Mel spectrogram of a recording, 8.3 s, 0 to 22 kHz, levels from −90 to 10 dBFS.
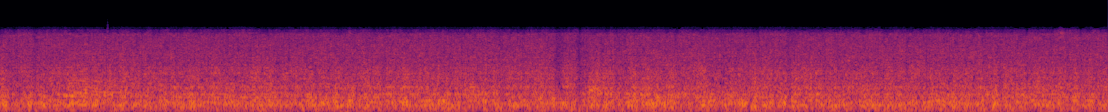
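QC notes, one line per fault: Throughout, echo leak: a somewhat louder copy of the speech trails by 274 ms, likely uncancelled loudspeaker pickup; the spectrogram doubles each pattern, shifted right.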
